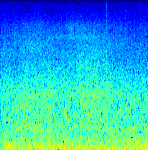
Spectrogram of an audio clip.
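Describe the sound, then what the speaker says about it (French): Stormy wind and churning water from the Tomb Raider video game, a steady, dense roar of gusting wind and surf-like wash that stays loud and unbroken throughout, with no voices. "C'est peut-être du vent pour la tempête."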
